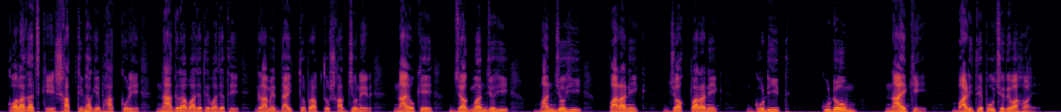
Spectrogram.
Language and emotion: Bengali, neutral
